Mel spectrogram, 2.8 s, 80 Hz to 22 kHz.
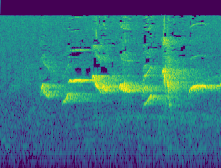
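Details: Oriental magpie-robin, a very common resident, singing in Ubon Ratchathani, Thailand, on 17 November 2021: clear, loud whistled phrases sliding between high notes, with sweeping slurs and a bright upward flourish over a quiet background.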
